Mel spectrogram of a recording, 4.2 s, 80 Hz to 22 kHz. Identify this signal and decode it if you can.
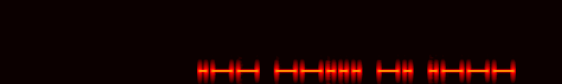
Morse code, heard as a keyed tone, about 25 wpm, 700 Hz. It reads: W7NJ
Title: USA Call Signs - 4 Characters - Repeated 2x - 25wpm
